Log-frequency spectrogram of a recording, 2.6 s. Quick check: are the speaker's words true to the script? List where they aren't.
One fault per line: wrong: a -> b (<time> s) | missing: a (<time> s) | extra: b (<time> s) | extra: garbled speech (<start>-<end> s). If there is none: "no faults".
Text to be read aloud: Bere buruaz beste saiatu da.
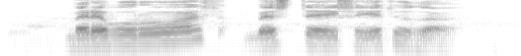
no faults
